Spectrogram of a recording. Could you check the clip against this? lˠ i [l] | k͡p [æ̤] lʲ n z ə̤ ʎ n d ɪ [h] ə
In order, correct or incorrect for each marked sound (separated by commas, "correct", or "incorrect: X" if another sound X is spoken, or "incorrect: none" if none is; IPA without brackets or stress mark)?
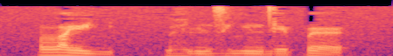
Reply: incorrect: ʎ, correct, incorrect: p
